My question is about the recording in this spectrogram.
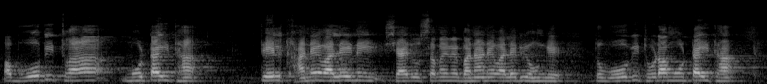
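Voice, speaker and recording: High-voiced monk telling a sermon story. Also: male voice, level tone, a bit bright. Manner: slow storytelling with frequent "आ" pauses. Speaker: Jain monk preacher. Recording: reverberant hall.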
